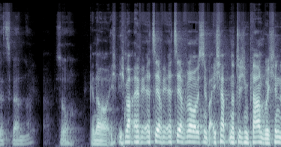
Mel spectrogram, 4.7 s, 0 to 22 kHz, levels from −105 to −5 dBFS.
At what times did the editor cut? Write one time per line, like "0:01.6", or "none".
0:01.4
0:02.7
